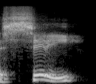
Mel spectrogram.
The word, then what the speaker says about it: city: Não é siri. É c. É como se fosse um e. City. City. E o t, que tem som de r.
